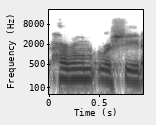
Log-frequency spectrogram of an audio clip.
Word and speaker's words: Haroon Rashid: Haroon Rashid. I don't believe Mr. Rashid is on Zoom. I didn't Correct. complete the name. Right, it's Haroon Rashid. I said it wrong.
